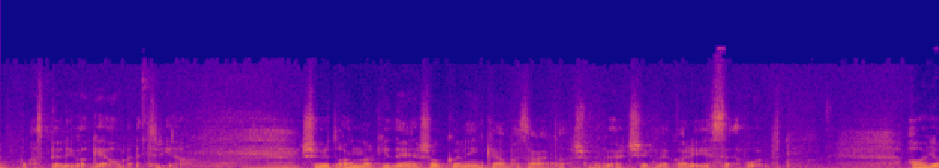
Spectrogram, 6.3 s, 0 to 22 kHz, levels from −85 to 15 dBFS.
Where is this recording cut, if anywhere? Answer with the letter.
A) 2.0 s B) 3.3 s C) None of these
A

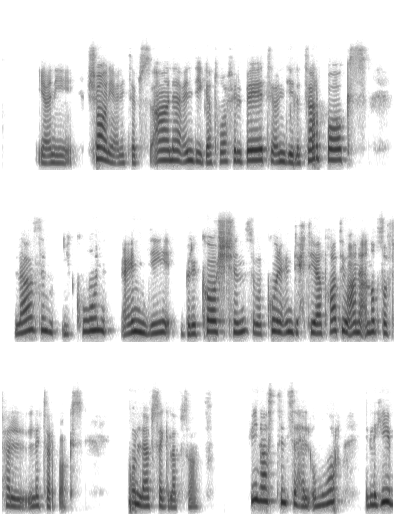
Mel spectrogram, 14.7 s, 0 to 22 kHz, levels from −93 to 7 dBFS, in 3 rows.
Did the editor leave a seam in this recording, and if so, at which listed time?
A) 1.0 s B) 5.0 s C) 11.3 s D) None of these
A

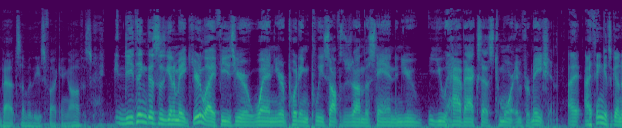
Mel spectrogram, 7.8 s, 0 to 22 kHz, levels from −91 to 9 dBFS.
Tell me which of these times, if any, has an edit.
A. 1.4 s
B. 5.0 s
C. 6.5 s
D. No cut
D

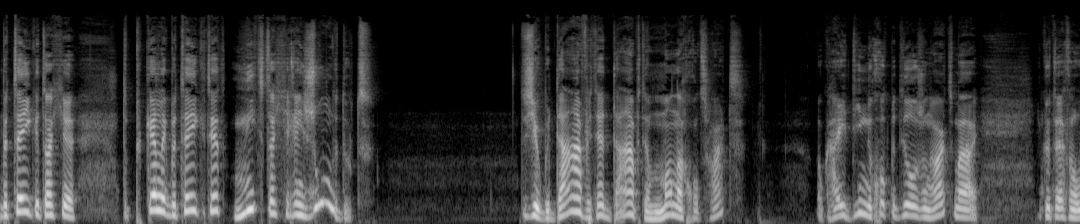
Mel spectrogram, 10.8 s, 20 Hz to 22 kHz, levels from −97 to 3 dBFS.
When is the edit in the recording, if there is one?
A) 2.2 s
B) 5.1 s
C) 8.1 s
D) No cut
A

